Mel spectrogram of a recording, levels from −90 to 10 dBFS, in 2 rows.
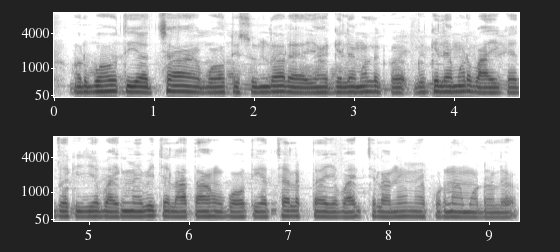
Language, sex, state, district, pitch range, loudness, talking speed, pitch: Hindi, male, Bihar, Araria, 130-140 Hz, -23 LUFS, 220 wpm, 135 Hz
